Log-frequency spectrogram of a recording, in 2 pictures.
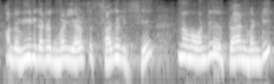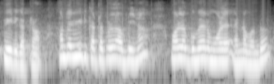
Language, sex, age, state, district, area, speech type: Tamil, male, 60+, Tamil Nadu, Erode, rural, spontaneous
